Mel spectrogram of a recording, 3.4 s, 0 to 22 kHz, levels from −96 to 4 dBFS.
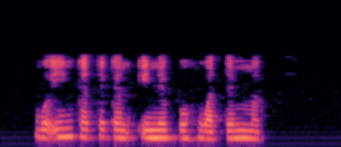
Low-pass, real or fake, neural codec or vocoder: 5.4 kHz; real; none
